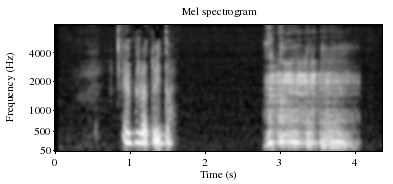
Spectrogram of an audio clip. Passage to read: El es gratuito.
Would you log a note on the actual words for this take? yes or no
no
